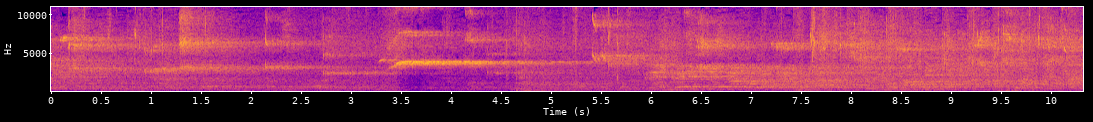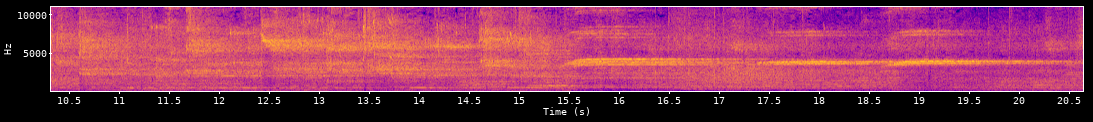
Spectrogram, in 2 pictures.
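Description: Sports shoes squeak on an indoor court floor in a large echoing hall.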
